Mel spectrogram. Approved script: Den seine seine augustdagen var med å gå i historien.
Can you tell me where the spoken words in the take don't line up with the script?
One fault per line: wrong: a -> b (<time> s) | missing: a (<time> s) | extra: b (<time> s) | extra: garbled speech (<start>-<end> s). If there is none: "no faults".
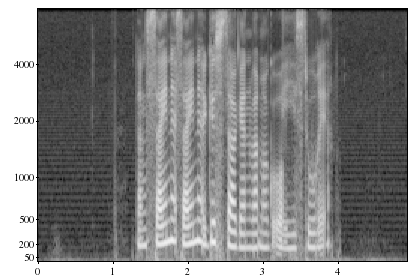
no faults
